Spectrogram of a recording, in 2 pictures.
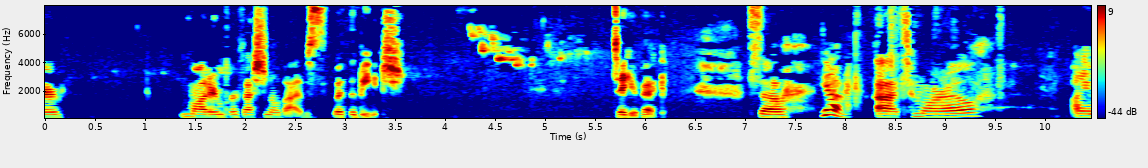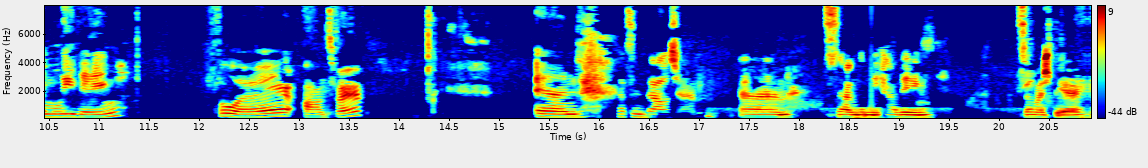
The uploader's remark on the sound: Surprise, I'm in the Netherlands! Please forgive me for the poor quality audio, I've learned that AirPods don't record quality audio.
